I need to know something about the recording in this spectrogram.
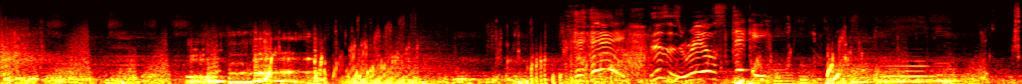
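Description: Thick goo squelches and gurgles.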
